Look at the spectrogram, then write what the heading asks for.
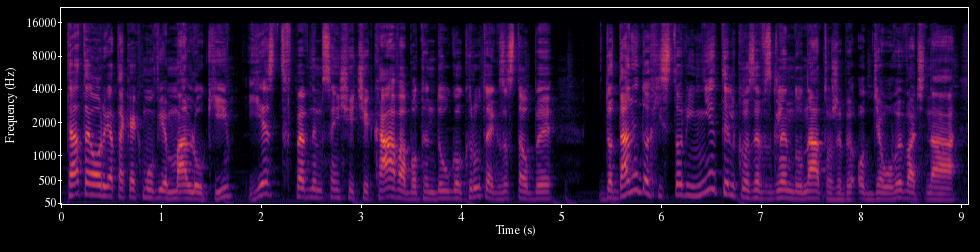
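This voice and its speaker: A man's voice: a little high, animated, moderate pace, fairly bright tone, soft background music. A man giving casual video commentary, chatty and analytical as he weighs fan theories aloud. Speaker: YouTube commentator on anime.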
